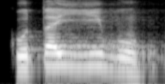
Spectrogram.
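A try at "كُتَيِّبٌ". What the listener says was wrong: Tanwin.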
